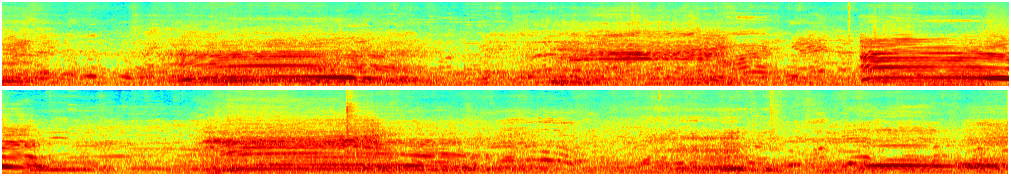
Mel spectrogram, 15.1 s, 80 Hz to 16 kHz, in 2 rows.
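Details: Sahiwal bull market scene in Kurigram, Bangladesh, 5 May. Five or six separate arched moos come every two to three seconds, each rising then falling, with the crowd's chatter between them.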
